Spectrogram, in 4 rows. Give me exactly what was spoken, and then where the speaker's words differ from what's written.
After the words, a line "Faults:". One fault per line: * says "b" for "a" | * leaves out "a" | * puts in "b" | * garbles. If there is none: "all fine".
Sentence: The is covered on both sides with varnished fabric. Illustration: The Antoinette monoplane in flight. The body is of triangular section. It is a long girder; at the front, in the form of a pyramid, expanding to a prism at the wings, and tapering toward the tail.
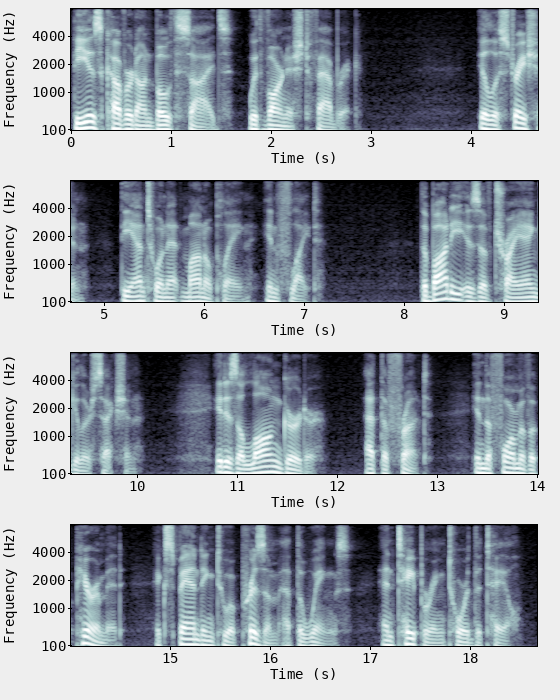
The is covered on both sides with varnished fabric. Illustration: The Antoinette monoplane in flight. The body is of triangular section. It is a long girder; at the front, in the form of a pyramid, expanding to a prism at the wings, and tapering toward the tail.
Faults:
all fine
